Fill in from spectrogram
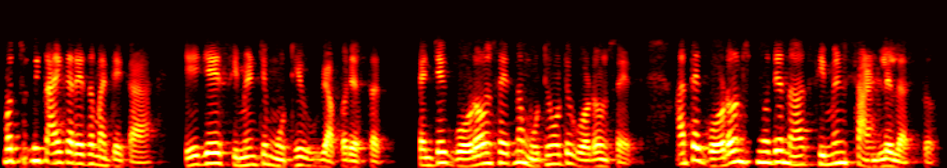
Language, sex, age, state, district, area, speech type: Marathi, male, 60+, Maharashtra, Raigad, rural, conversation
